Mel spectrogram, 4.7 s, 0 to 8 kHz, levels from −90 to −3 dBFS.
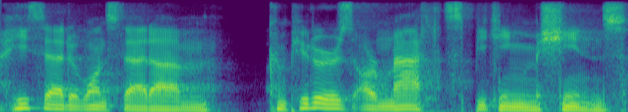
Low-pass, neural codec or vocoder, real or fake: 7.2 kHz; none; real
